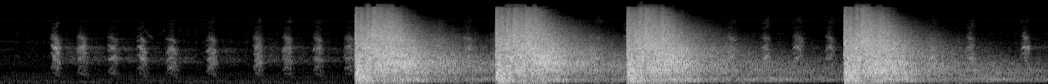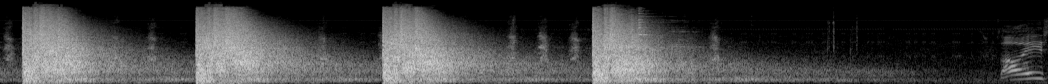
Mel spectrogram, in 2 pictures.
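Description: Eight loud, sharp rifle shots from an M1 Garand ring out at uneven intervals, each with a decaying echo. A quieter series of clicks and small taps comes first, and the rifle fires after jamming trouble has been fixed.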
